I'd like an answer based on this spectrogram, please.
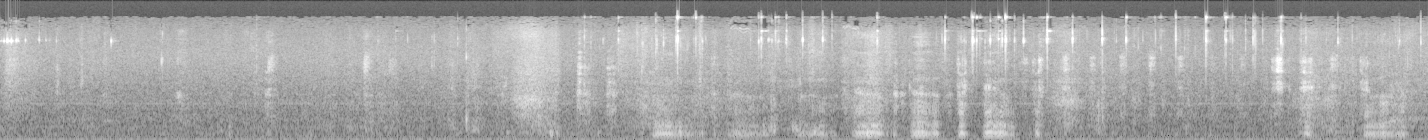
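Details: Honey, a female pet dog, playing tug with a pull toy and growling a lot; after a quiet start, rough, noisy growl bursts come in short runs from the middle onward, mixed with toy rattling and scuffling.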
